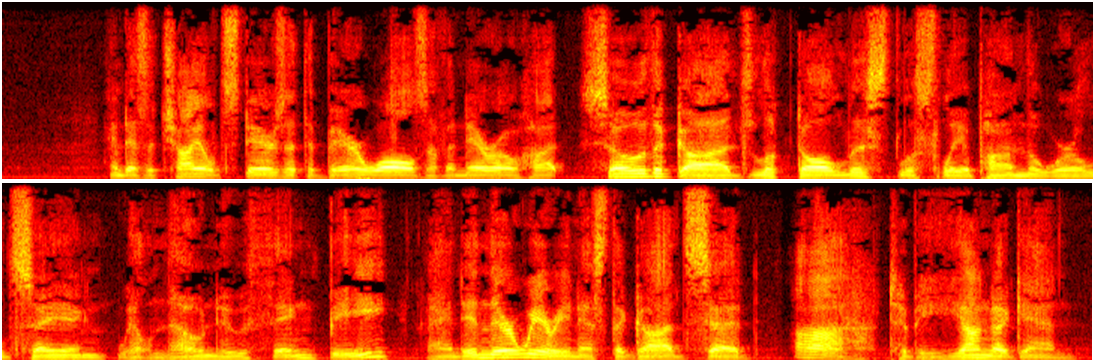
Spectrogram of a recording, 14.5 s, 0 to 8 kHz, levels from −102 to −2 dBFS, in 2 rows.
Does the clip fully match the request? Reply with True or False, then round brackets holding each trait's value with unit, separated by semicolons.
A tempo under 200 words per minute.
True (165 wpm)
